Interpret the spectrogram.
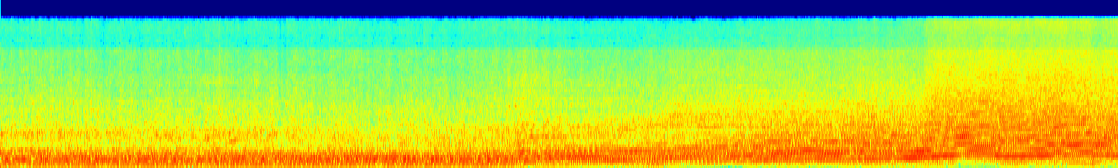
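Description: Drag-racing car engines idle steadily, then from about five seconds in they rev up and down, growing louder toward the end.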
